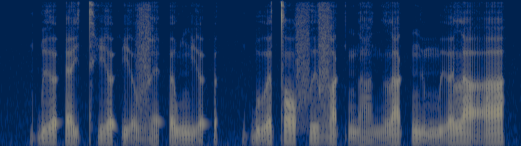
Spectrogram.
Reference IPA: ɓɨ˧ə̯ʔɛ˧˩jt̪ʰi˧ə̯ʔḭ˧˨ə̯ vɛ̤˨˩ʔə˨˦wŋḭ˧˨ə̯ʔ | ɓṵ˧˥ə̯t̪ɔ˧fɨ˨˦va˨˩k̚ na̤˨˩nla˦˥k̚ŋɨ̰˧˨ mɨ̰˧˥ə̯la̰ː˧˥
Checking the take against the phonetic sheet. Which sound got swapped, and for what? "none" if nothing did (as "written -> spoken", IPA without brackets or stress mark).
none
